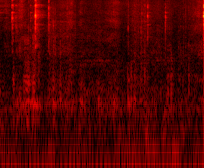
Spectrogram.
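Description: Faint handling of an OGK Kabuto Ryuki system helmet turned in the hands: a few light plastic ticks and rustles, the clearest about a third of a second in.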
